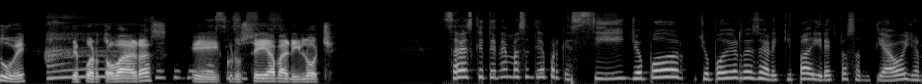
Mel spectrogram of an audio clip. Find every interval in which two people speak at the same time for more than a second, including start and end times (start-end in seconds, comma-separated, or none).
0.7-3.0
